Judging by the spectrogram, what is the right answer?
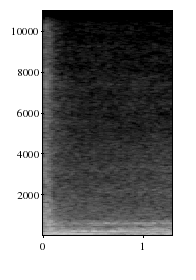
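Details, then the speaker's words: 1972 Chevrolet K20 Cheyenne Super, big-block V8 with true dual exhaust and X-pipe, just after a cold start: deep, steady low rumble with an even beat at a slightly raised idle; normal cold fast idle. "Again, true dual exhaust X-pipe. That was a cold start, so we have a little higher idle here."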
